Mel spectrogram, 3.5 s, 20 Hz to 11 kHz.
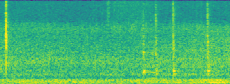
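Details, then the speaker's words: Acorn Archimedes A3010 floppy drive reassembled after fixing a loose, sagging coil that rubbed: only a faint steady whir with soft ticks, rattle gone, drive runs quietly. "So I've got that drive reassembled using the metal ball mouse from a previous video. And if we just start that, you will hear, in fact you can't hear, that drive is silent"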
